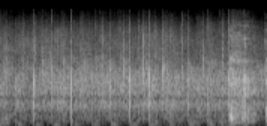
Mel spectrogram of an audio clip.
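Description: A crowd applauds steadily to welcome a political commentator as a speaker, many hands clapping in a dense, even wash of sharp claps that holds for several seconds and swells slightly near the end.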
